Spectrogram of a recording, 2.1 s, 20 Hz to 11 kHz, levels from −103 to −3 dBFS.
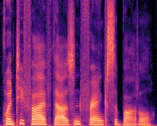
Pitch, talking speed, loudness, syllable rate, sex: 195 Hz, 170 wpm, -17 LUFS, 4.5 syllables/s, female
